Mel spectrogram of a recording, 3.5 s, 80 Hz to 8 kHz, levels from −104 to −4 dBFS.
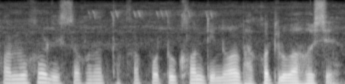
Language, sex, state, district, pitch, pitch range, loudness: Assamese, male, Assam, Sonitpur, 115 Hz, 105-120 Hz, -21 LUFS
